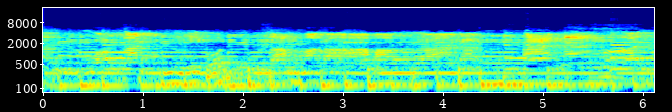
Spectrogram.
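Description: Acoustic guitar plucked in a lively folk melody: dayunday accompaniment.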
